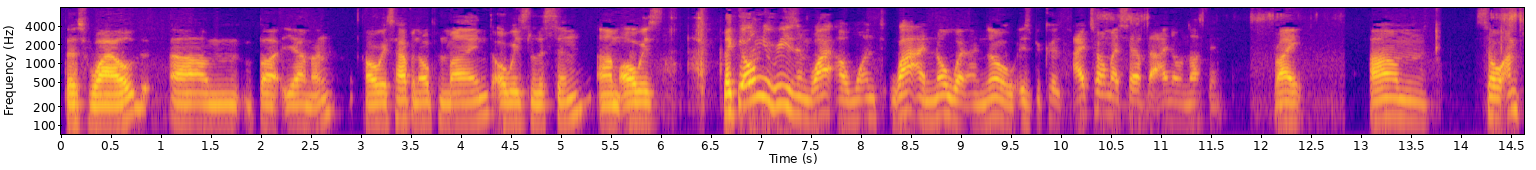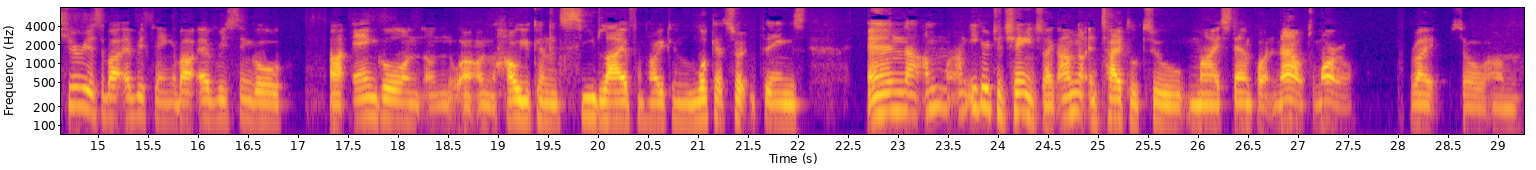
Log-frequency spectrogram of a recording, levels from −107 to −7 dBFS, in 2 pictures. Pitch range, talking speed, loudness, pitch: 110-135 Hz, 170 wpm, -22 LUFS, 115 Hz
